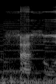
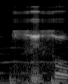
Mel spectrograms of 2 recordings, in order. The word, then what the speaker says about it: Cecil: Or no, I thought Cecil was Cecil, and then someone told me it's pronounced Cecil, so I started thinking of him as Cecil. And then DS came out with voice acting, and it was Cecil again.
